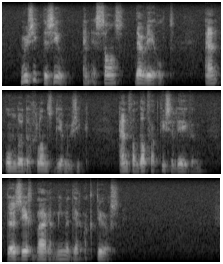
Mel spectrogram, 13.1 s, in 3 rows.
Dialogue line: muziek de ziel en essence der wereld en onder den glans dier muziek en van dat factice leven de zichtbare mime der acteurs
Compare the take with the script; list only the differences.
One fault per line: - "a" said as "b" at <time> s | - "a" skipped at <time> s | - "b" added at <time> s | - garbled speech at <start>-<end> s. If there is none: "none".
none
